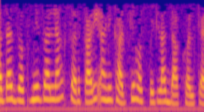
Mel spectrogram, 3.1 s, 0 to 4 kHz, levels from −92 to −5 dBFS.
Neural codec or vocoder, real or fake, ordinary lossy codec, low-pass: none; real; none; 3.6 kHz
